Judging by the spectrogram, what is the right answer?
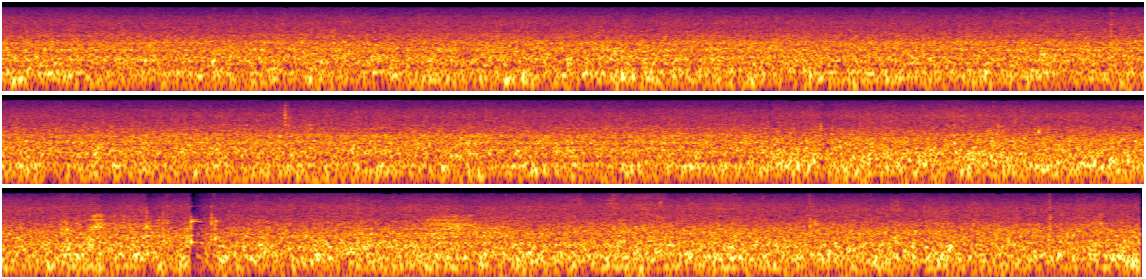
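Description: Shallow river rapids rushing over rocks, a steady hiss of running water, with a few faint clicks in the second half.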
